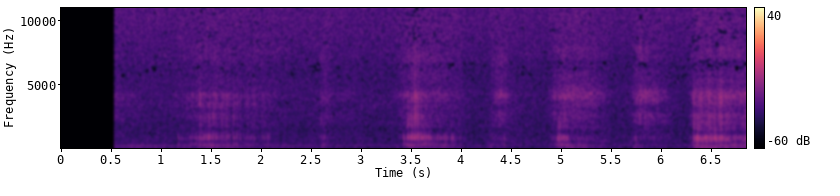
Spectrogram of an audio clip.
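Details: Snoring: soft, rhythmic snores with snorting breaths, about 20 a minute, over a steady low room hum.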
